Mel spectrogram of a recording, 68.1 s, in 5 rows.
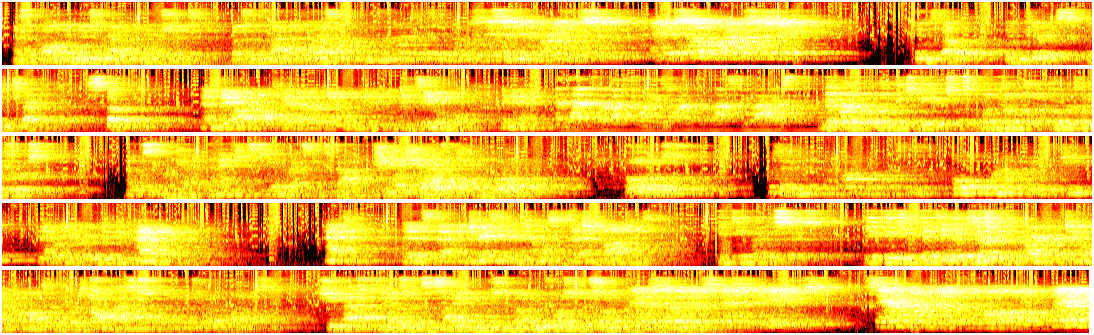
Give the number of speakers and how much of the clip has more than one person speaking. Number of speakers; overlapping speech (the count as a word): nine, about 10%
